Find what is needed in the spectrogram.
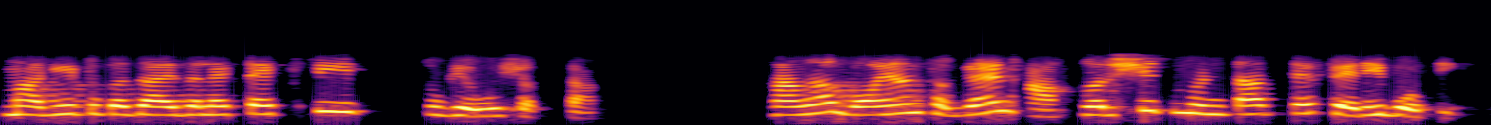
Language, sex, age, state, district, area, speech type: Goan Konkani, female, 45-60, Goa, Tiswadi, rural, conversation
